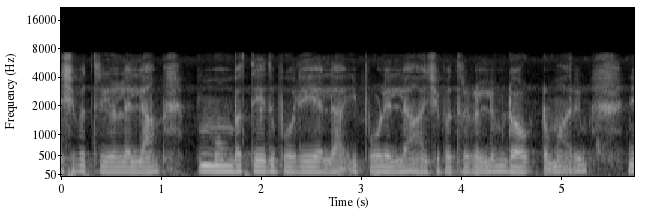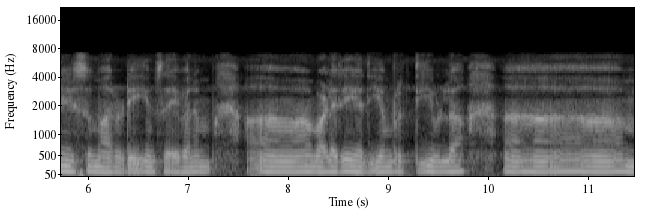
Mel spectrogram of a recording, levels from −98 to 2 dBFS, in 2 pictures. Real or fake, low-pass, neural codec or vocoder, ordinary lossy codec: real; 7.2 kHz; none; MP3, 64 kbps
